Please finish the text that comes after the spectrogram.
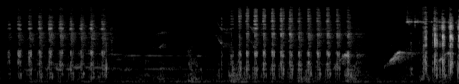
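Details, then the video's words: Long-tailed shrike (tengkek buto) singing: quieter bursts of fast rasping notes separated by a faint thin whistle, ending with a rising slur and a loud harsh burst. "Masteran Burung Tengkek Buto Gacor Suara Jernih Speed Rapat"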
